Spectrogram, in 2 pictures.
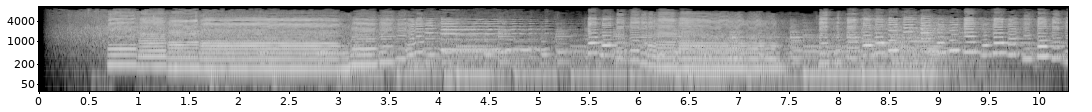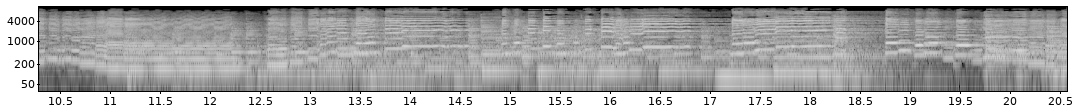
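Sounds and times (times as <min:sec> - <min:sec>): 
gafieira jazz saxophone: 0:00.6 - 0:20.5.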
